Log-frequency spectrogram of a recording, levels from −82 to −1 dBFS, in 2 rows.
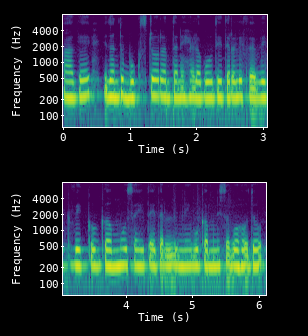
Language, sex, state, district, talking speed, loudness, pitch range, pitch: Kannada, female, Karnataka, Bellary, 130 wpm, -14 LUFS, 215-225 Hz, 220 Hz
